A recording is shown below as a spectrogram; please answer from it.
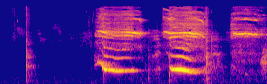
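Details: German Shepherd dog reacting to being booped on the nose, giving two drawn-out whining howls that slide downward with rich overtones, then a shorter higher whine at the end; quiet indoor background.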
